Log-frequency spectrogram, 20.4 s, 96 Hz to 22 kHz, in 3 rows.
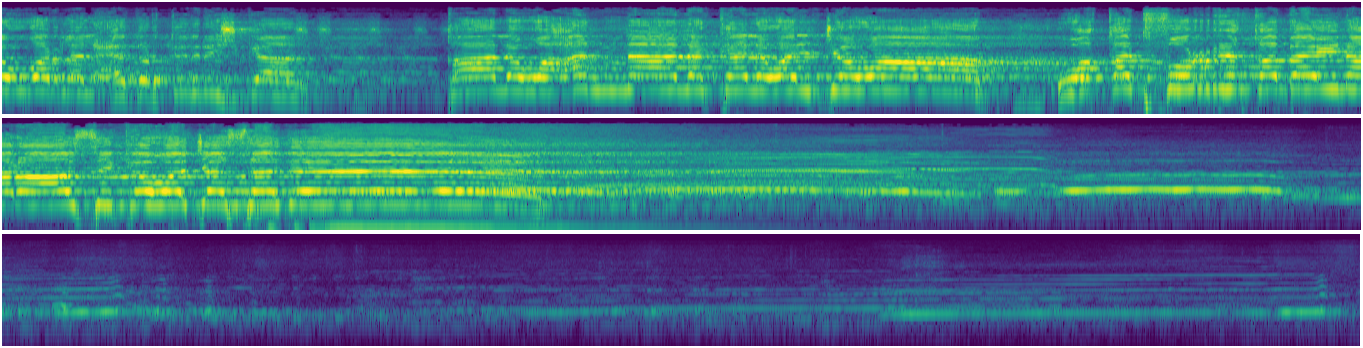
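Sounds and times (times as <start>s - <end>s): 
speech: 0.2s - 9.8s
crowd of mourners weeping and wailing: 8.0s - 15.0s.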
